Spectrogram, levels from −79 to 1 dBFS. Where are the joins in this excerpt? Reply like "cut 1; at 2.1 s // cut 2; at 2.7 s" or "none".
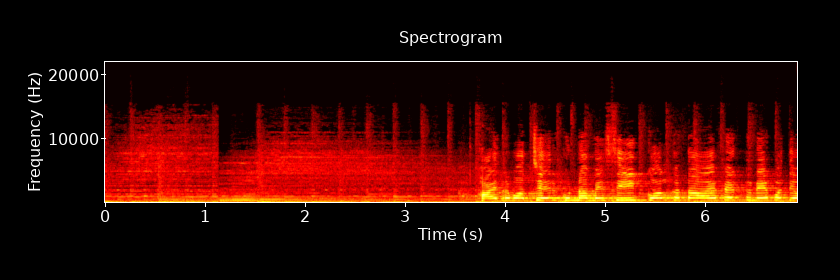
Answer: cut 1; at 1.1 s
